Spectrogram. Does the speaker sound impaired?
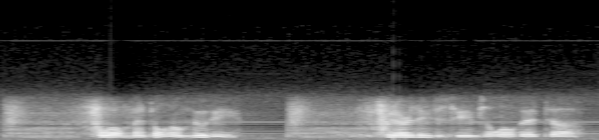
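Yes: ALS; speech getting worse.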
